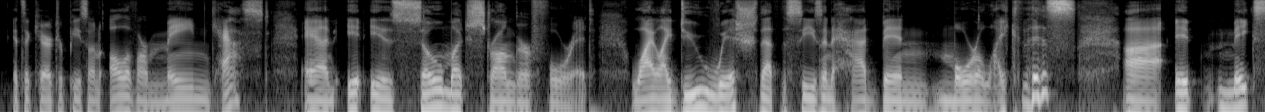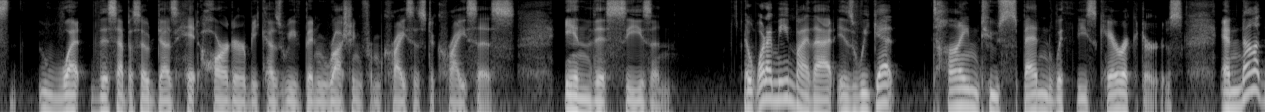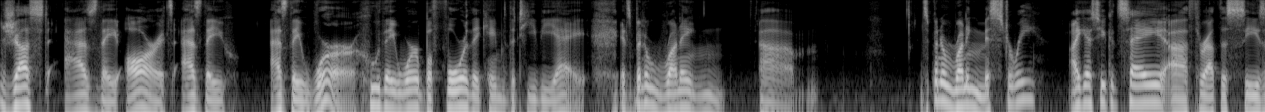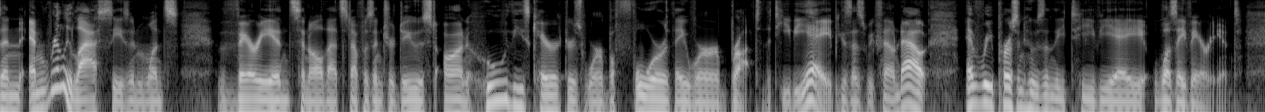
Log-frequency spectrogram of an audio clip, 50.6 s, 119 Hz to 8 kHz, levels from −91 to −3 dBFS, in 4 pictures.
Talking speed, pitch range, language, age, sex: 170 wpm, 90-115 Hz, English, 30-49, male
